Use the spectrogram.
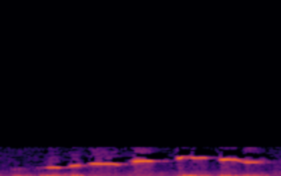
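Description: A person whistles a bright, rising melody in a series of short phrases, each note climbing higher, close and clear with no talking.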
